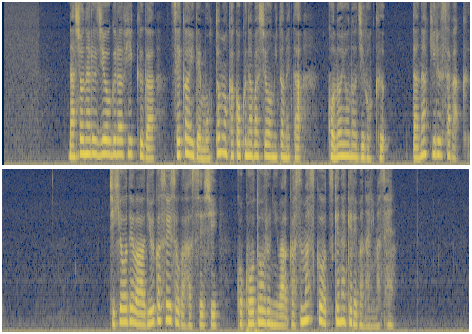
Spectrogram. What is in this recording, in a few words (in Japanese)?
aoi kokoro vs narration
